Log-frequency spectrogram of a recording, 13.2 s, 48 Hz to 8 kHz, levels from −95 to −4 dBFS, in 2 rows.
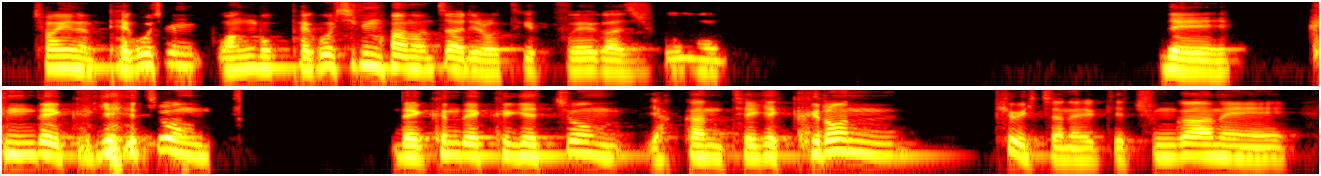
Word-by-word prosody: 저희는 150 -1 0
150 170 +4 -1
왕복 145 +2 -1
1,500,000 160 +1 +1
원짜리를 135 -3 0
어떻게 115 +3 -7
구해 125 +1 -4
가지고. 115 0 -4 2.4
네. 125 -5 +3 0.4
근데 165 -3 +3
그게 185 +4 +4
좀 210 -8 +4 1.0
네. 140 -1 +4
근데 155 -3 +1
그게 150 -1 0
좀 150 -3 -3
약간 135 +3 -1
되게 140 0 0
그런 170 -3 +1 0.4
표 - - 0
있잖아요. 125 -3 -3
이렇게 120 +1 -8
중간에 140 -2 0
145 Hz, 210 characters per minute, -23 LUFS, 130-160 Hz, 2.4 s, 그게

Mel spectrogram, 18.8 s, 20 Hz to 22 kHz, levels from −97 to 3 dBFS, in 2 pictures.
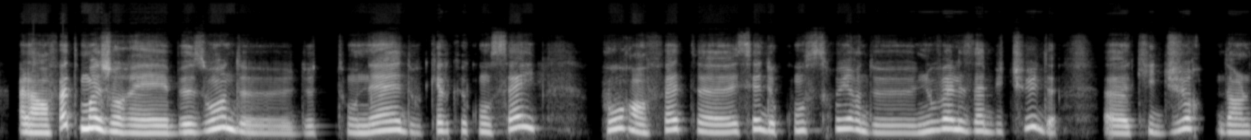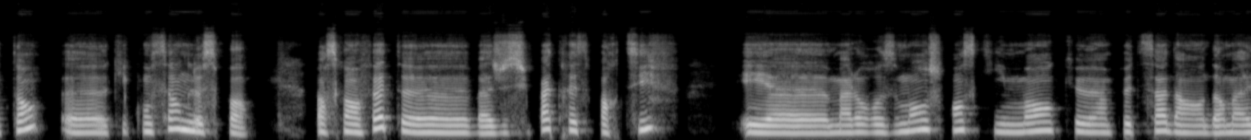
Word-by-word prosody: Alors 180 -2 +8
en - - +6
fait - - +5
moi, 270 +1 +12
j'aurais 170 -5 +5
besoin 190 - +4
de 85 - +1
de - - -9
ton 170 +1 -5
aide, 215 0 +3
ou - - -12
quelques 205 +4 -3
conseils 215 - +1 0.5
pour 250 +3 +2
en 190 -5 +3
fait, 235 +7 -1
heu, 185 -2 +1
essayer 215 +6 0
de 210 -4 +2
construire 225 +5 -2
de 170 -3 -5
nouvelles 225 +3 +2
habitudes, 210 +7 -2 0.4
heu, 165 -1 +3
qui 160 +4 -9
durent 250 +11 -2
dans 185 -2 -2
le 175 - -3
temps, 230 - -2 0.2
heu, 175 0 -2
qui 185 - -18
concernent 225 +6 -2
le 210 - +1
sport. 190 +1 -5 0.5
Parce - - -3
qu'en 190 -3 0
fait, 275 +5 -1
heu, 175 -2 0
bah, 160 -1 -4
je 165 +1 -6
suis 170 +1 -6
pas 245 +8 -2
très 230 -3 -5
sportif 220 +5 -7 0.5
et 175 -1 0
heu, 165 0 -1
malheureusement 180 +5 -4
je 240 0 -7
pense 230 0 -4
qu'il 195 -5 -10
manque, 210 +4 -3
heu, 190 -2 -3
un 180 0 -6
peu 180 +2 -7
de 185 - -25
ça 210 +2 -3
dans 175 -3 -5
dans 170 0 -4
ma 175 0 -4
190 Hz, 190 wpm, -21 LUFS, 175-225 Hz, 0.5 s, moi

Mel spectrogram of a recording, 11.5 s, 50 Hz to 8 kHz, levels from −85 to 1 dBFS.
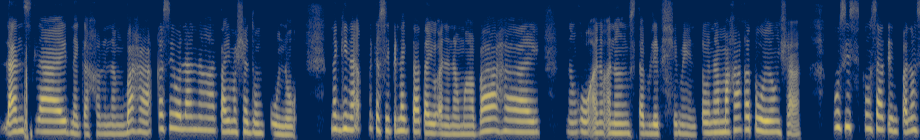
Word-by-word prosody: ng 305 - -23
landslide, 230 -1 +4
nagkakaroon 190 -1 -6
ng 185 +1 -5
baha. 225 -2 0
Kasi 295 +1 -2
wala 280 -1 +2
na 265 -2 -2
nga 255 - -5
tayong 230 0 +2
masyadong 215 -3 -1
puno 170 -3 -1 0.4
na 290 - +2
gina 275 -1 +3 0.3
kasi 255 -1 +1
pinagtatayuan 230 -6 +1
na 180 - -3
ng 180 - -2
mga 180 0 -2
bahay, 230 -2 +2 0.3
ng 210 0 -6
kung 225 0 0
ano-anong 200 -2 -1
establishimento 190 0 -3
na 220 +1 +1
makakatulong 245 -1 +3
siya 210 - -4 0.4
kung 325 -1 0 0.2
kung 295 -1 -2
satin 260 -4 0
palang 250 +3 -1
225 Hz, 160 wpm, -23 LUFS, 200-255 Hz, 0.4 s, landslide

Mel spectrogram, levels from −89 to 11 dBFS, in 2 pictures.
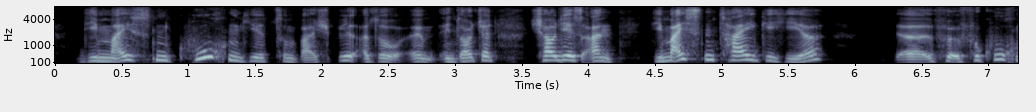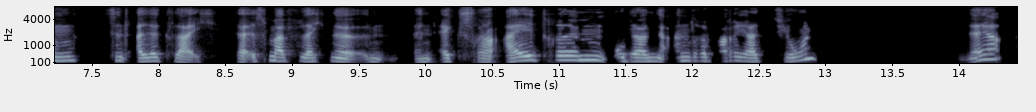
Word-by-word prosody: die 180 +5 -3
meisten 215 +5 +1
Kuchen 280 - +3
hier 170 -1 -5
zum 165 -3 -8
Beispiel 140 - -1
also, 160 +1 -3
ähm, 160 -2 -4
in 155 - -4
Deutschland 185 +6 0 0.2
schau 225 +1 +6
dir 225 0 +7
es - - +4
an, 175 -4 +3 0.3
die 180 - -1
meisten 240 +5 +7
Teige 225 -3 +3
hier, 155 - -1 0.5
äh, - - +1
für 435 +1 +3
für 220 - -4
Kuchen 210 -6 -4 0.2
sind 200 -2 -9
alle 180 +3 +1
gleich. - - -2
Da - - +1
ist - - -6
mal 180 -3 +2
vielleicht 175 -1 -4
'ne 170 - +2
'n 160 - -11 0.2
'n 150 +1 -8
extra-Ei 165 +5 0
drin 225 0 -1
oder 180 -1 -1
'ne 175 - -4
andere 195 0 -7
Variation. 175 - -4 1.1
Na 310 +3 -3
ja. 265 +1 +2
190 Hz, 165 wpm, -26 LUFS, 170-225 Hz, 1.1 s, dir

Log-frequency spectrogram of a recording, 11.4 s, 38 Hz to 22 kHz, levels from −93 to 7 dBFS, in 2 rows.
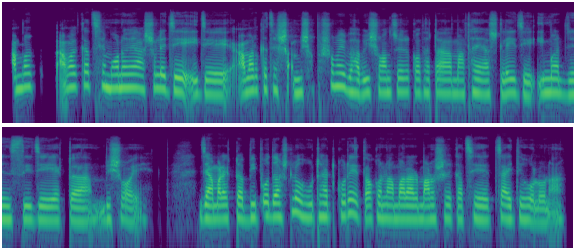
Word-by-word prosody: আমাক 250 +3 0 0.3
আমার 250 0 +2
কাছে 270 0 -2
মনে 240 0 +4
হয়, 245 0 +3
আসলে 235 +1 +1
যে - - +5 0.2
এইযে, 180 0 -2 0.3
আমার 210 +1 +4
কাছে 225 -1 -3
স - - +6
আমি 185 - -1
সবসময় 260 -2 -1
ভাবি 185 0 +1
সঞ্চয়ের 195 +1 -2
কথাটা 190 -1 -3 0.2
মাথায় 185 +1 -2
আসলেই 180 +2 -1
যে, 165 - -2 0.2
ইমার্জেন্সি 175 -2 -1
যে 170 - +1
একটা 160 0 0 0.3
বিষয়। 160 -3 0 0.6
যে - - 0
আমার 175 +1 +5
একটা 185 +1 +1
বিপদ 195 +2 0
আসলো 250 +6 -1
হুটহাট 195 0 -1
করে, 220 +3 +1
তখন 175 +2 +1
আমার 175 0 +3
আর 170 - +2
মানুষের 180 +1 0
কাছে 175 +1 -2 0.2
চাইতে 180 -1 0
হলো 150 -2 -1
না। - - -4
190 Hz, 200 wpm, -23 LUFS, 175-210 Hz, 0.6 s, স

